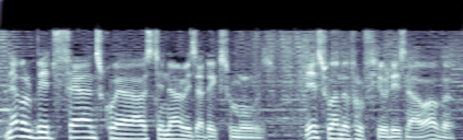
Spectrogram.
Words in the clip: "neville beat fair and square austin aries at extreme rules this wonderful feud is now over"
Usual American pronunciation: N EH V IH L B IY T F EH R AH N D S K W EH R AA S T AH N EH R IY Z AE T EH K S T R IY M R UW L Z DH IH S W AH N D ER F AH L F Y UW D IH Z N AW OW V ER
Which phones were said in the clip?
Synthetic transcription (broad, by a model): N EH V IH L B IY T F EH R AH N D S K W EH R AA S T AH N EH R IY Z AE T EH K S T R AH M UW Z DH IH S W AH N D ER F AH L F Y UW D IH Z N AW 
